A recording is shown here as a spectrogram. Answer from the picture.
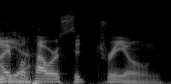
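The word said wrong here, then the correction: Citroën: I think it's Citron. – Citrion. – Citron. – There we go.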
